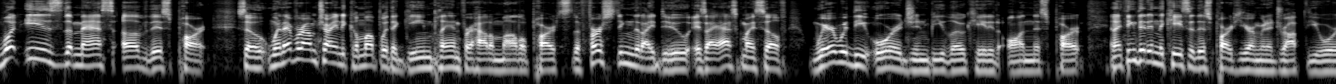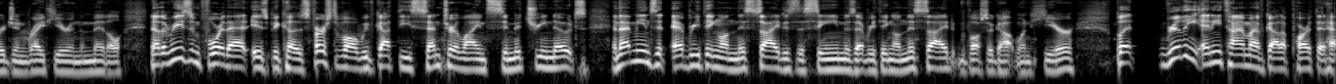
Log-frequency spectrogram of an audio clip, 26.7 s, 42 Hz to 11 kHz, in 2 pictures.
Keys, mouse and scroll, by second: 9.1 click, 12.5-13.7 drag, 16.1-17.1 drag, 17.8 click, 19.6 click, 21.1-22.1 drag.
